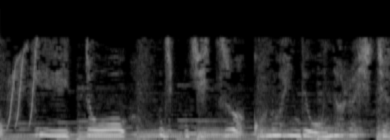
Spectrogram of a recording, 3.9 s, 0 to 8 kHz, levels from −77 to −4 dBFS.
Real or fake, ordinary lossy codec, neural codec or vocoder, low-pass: real; MP3, 24 kbps; none; 7.2 kHz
